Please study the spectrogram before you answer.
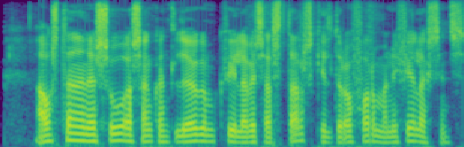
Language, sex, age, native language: Icelandic, male, 30-39, Icelandic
